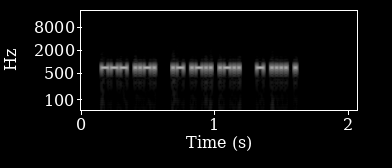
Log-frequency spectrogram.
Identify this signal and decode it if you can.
Morse code, heard as a keyed tone, about 63 wpm, 700 Hz. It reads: OF ALL THE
